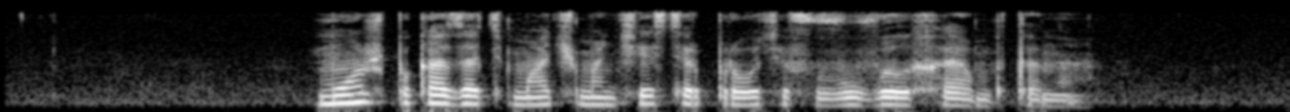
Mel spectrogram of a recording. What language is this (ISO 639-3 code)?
rus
